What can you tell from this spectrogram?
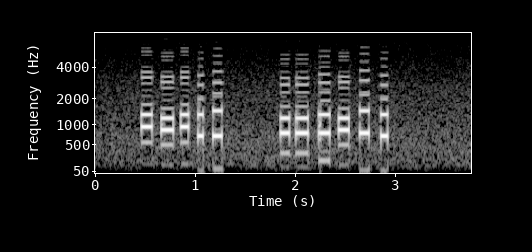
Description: DTMF, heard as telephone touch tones, dialled by hand, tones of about 90 ms. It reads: 07023 445762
